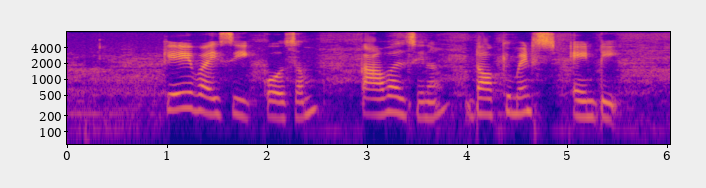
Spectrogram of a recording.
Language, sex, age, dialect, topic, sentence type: Telugu, female, 18-24, Utterandhra, banking, question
